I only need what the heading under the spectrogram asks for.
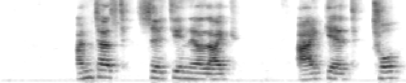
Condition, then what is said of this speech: Cerebral palsy. It affects my speech and coordination.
